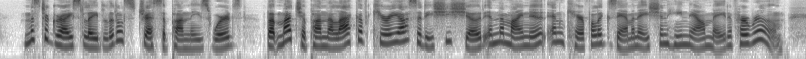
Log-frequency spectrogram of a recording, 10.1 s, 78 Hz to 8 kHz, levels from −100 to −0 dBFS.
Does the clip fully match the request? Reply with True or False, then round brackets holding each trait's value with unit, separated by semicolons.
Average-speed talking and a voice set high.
True (175 wpm; 225 Hz)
